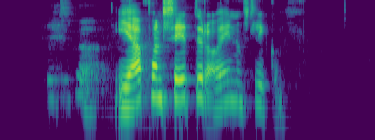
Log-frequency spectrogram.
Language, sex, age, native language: Icelandic, female, 30-39, Icelandic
